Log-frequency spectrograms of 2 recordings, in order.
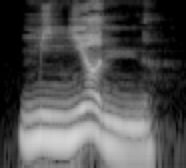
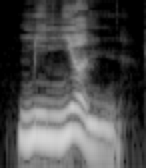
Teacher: Se escucha la N al final y no se pronuncia la E al final.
